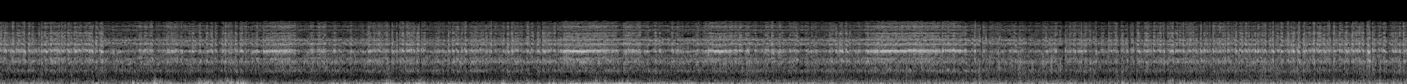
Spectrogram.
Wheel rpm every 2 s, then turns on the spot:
160, 170, 160, 170, 170, 170, 170.
none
